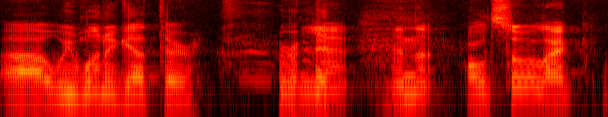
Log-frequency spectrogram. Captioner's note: laugh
